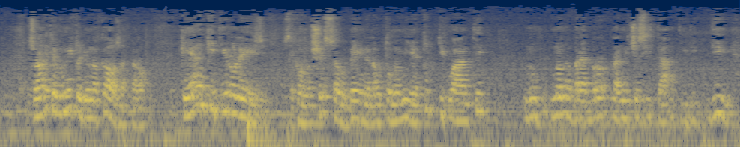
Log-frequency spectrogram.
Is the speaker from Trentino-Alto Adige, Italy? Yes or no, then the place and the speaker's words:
yes; Bolzano, Trentino-Alto Adige, Italy; born there; Io sono nato a Bolzano nel 1945, ho 66 anni. I miei sono venuti a Bolzano non perché sono voluti venire, ma perché sono stati costretti a venire nel 1919, nel novembre.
